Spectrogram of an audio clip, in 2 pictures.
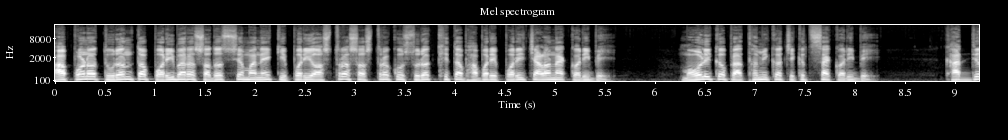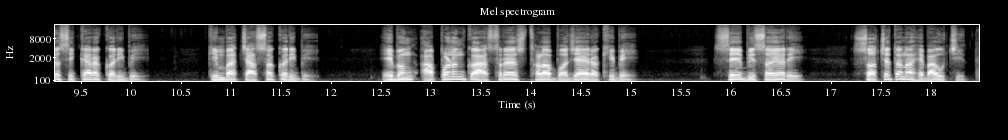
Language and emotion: Odia, neutral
